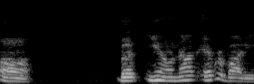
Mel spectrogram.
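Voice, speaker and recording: A man with a Texas accent talks in a high voice with lively intonation. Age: 70s. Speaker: guitarist and guitar teacher. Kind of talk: casual interview chat. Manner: halting.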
